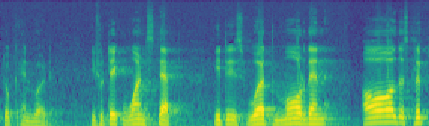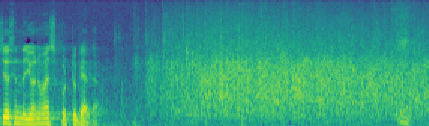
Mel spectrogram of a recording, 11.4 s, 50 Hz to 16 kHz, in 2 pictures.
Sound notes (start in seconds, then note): 7.2 applause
